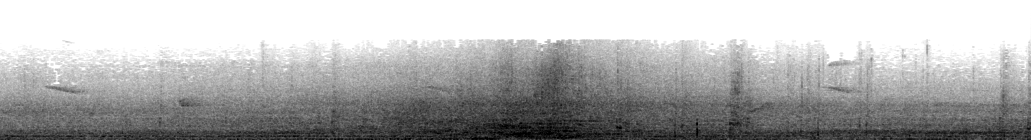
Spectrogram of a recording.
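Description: Steady background noise with no clear pitch, which swells to a peak about halfway through and then fades again.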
